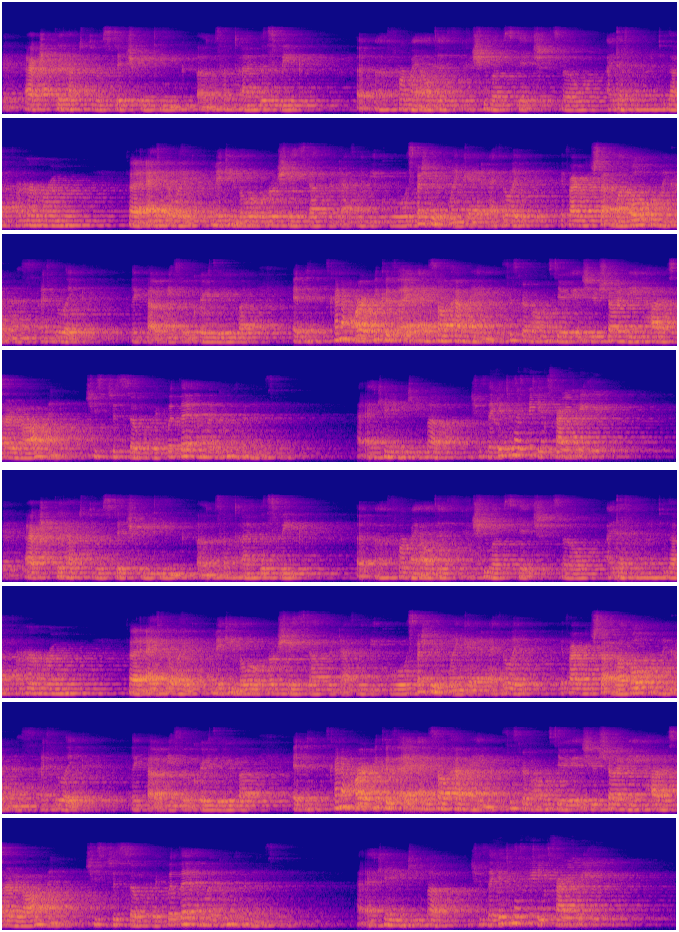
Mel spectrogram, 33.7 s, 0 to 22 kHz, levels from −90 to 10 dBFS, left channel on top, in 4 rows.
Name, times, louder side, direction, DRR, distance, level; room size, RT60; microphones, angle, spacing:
voice 1, 0.3-3.6 4.4-9.3 10.0-10.8 11.0-14.9 15.5-17.8 18.5-26.1 26.4-28.8 29.7-30.8 31.1-31.7 32.2-32.5, equal, 5° left, -5 dB, 0.8 m, -24 dB
voice 2, 31.4-32.0 32.3-32.8, left 2 dB, 55° left, 1 dB, 0.5 m, -31 dB
7.2 x 5.8 x 4.7 m, 2.6 s
head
